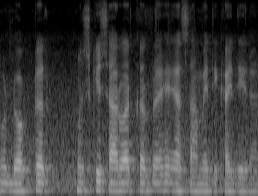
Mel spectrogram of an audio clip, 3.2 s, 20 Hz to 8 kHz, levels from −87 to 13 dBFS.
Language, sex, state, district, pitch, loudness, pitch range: Hindi, male, Bihar, Gopalganj, 115 Hz, -31 LUFS, 110-120 Hz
